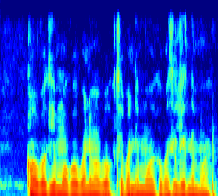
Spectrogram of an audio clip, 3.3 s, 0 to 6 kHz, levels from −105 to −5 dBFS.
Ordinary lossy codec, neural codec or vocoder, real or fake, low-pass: none; none; real; 5.4 kHz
